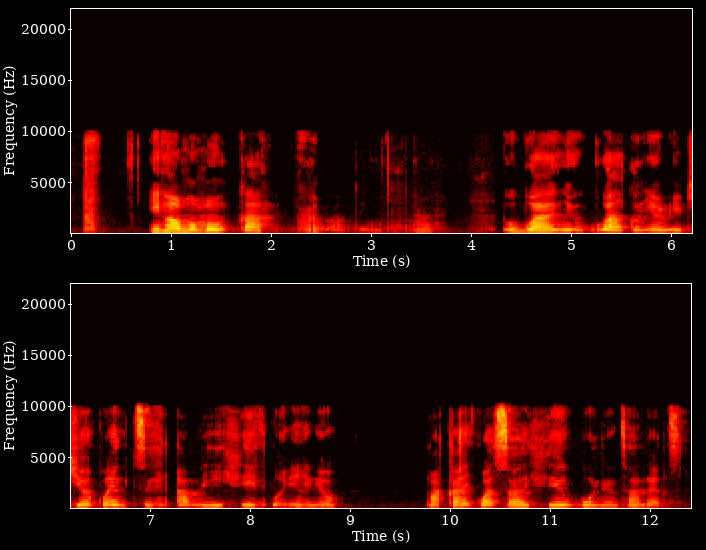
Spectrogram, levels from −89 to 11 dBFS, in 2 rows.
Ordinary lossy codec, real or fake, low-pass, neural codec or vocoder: none; fake; 9.9 kHz; autoencoder, 22.05 kHz, a latent of 192 numbers a frame, VITS, trained on one speaker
